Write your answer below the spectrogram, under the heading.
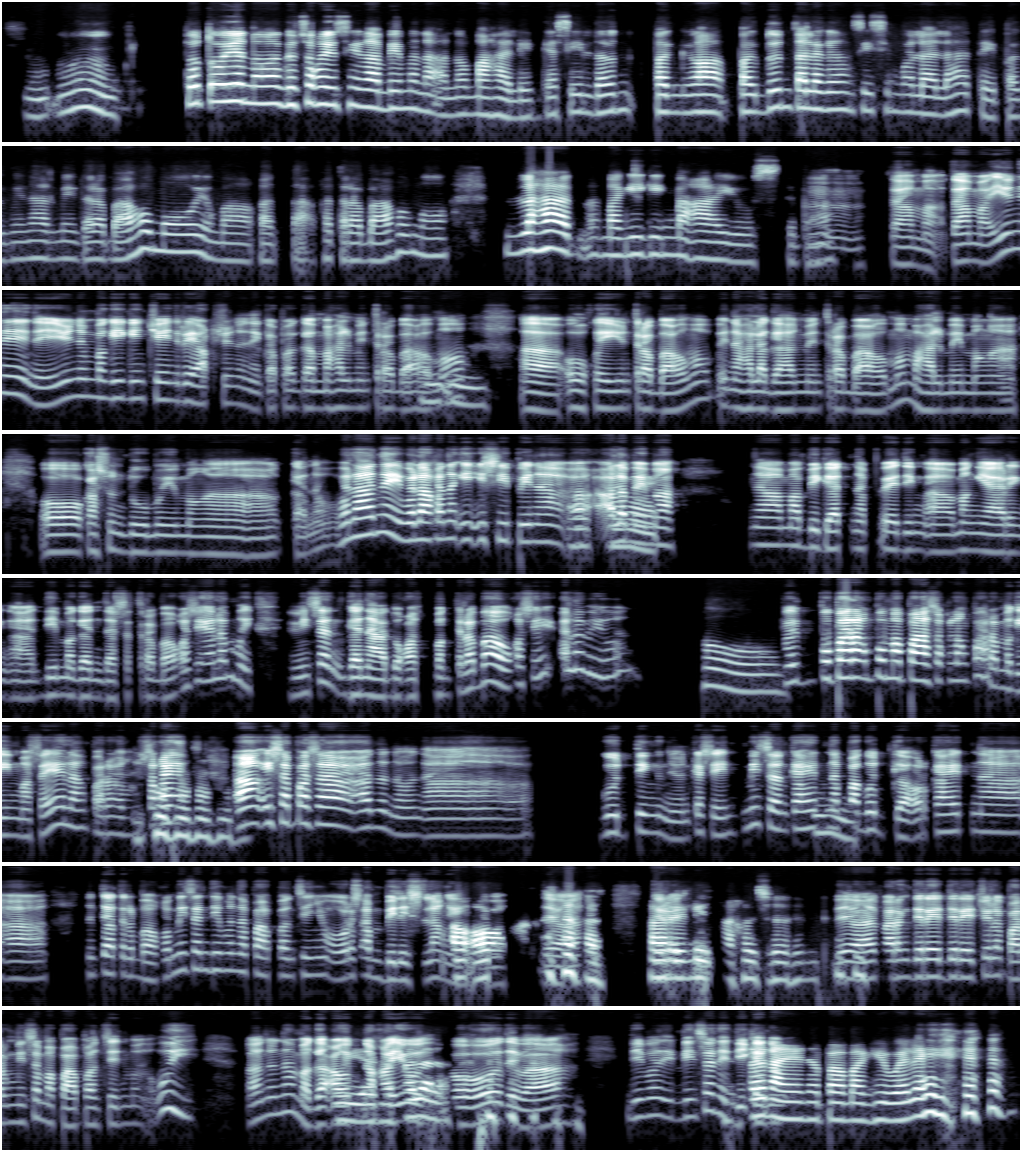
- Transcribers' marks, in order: other background noise; tapping; laugh; chuckle; chuckle; laugh; laugh
- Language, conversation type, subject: Filipino, unstructured, Ano ang pinakamasayang bahagi ng iyong trabaho?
